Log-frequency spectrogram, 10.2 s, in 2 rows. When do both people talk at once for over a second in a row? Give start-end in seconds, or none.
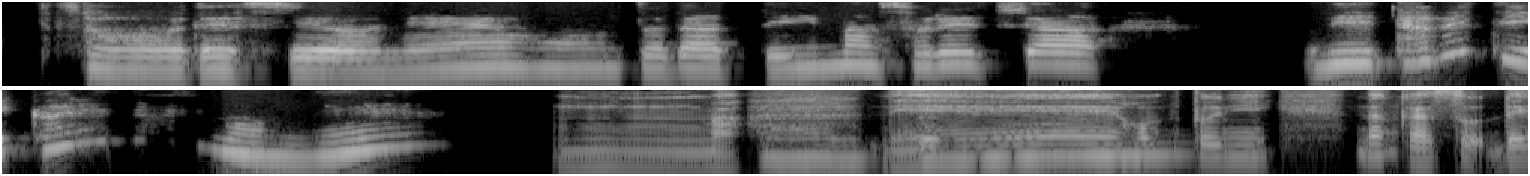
8.0-9.3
